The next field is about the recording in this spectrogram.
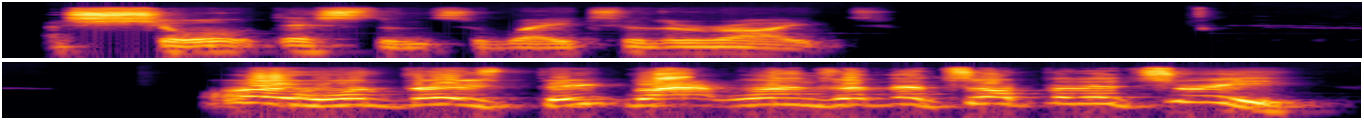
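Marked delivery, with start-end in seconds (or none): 3.9-6.7 put-on much higher, louder bossy old man; Duke shouting. Old Duke shouting at his gardener, much higher and louder. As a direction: bark orders like a spoiled old duke. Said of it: "the man was shouting".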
